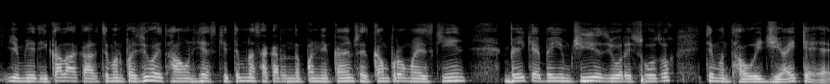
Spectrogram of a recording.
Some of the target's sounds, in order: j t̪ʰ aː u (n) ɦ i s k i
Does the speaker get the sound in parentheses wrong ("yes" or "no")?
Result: no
